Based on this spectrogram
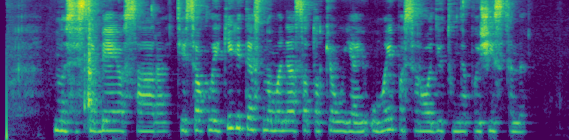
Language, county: Lithuanian, Alytus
